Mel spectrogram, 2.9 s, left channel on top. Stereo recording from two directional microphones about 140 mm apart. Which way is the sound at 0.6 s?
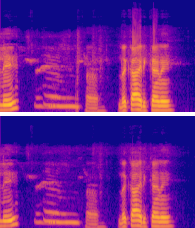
90° right.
